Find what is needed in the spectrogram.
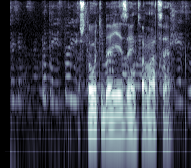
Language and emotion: Russian, neutral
